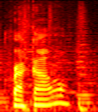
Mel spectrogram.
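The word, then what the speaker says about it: Kraków: How about what happened in the Polish city of, I think it's pronounced Krakow, K-R-A-K-O-W, close enough? – Good enough.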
